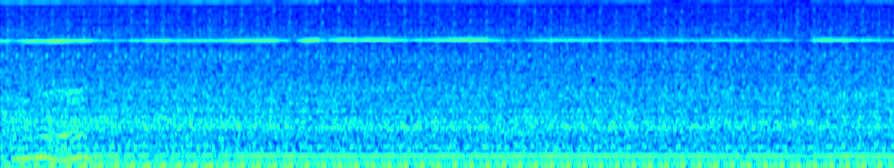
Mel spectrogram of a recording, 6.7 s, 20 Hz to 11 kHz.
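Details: 1998 Cadillac Seville STS Northstar 4.6 V8, blown head gaskets, revived after hydrolock, just after oil change: steady idle wavering slightly with faint hiss from a vacuum leak, some clacking; much quieter, head gaskets still blown.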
